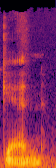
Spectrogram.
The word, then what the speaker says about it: Ken: That's spelled K-E-N, so it's not Ken, though. It's pronounced Gen.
